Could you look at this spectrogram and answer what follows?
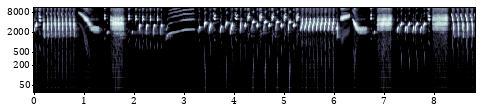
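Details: European goldfinch in full song: liquid, tinkling twitter mixing fast trills, buzzy rasping bursts, rising thin whistles and downward slurs, delivered in a continuous lively stream without background noise.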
